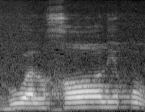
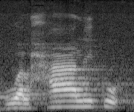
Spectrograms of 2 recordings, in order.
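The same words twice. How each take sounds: First: "Huwal khaliqu." said slowly with a rough throat kho; correct kho. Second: Demonstrating the mistake; wrong ha. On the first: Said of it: "misalnya kita baca". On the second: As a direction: breathe a plain ha in haliku, slowly. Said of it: "Tapi kalau kita salah baca". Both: Shown as a demonstration.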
